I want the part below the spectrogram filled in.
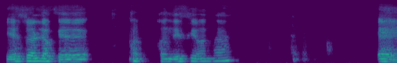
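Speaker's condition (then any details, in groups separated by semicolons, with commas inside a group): Cerebral palsy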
